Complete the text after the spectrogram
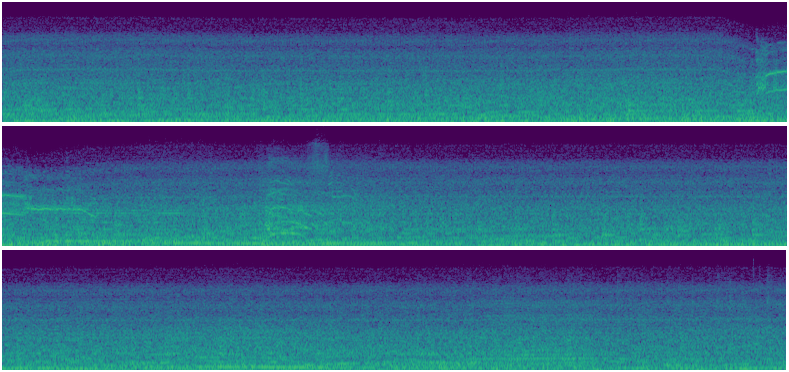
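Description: A motorcycle engine drones while cruising at speed.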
